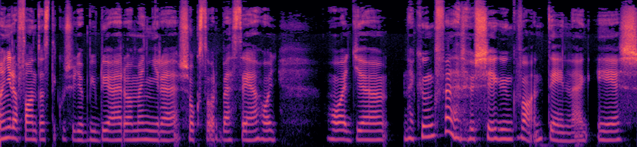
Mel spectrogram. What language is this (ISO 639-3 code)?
hun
